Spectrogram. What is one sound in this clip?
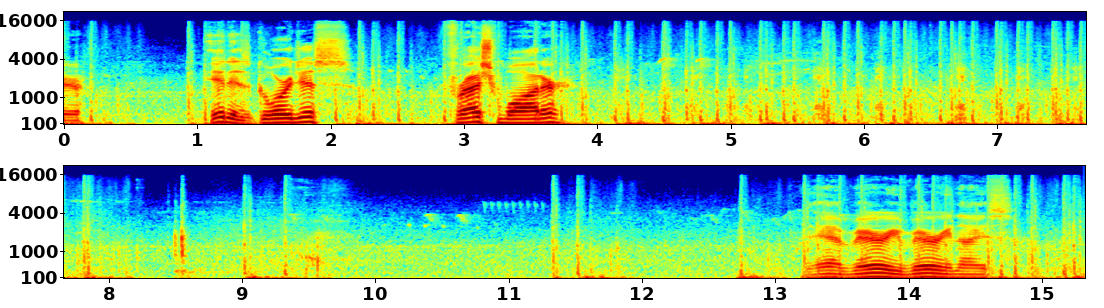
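A large animal's heavy footsteps thud on the ground.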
